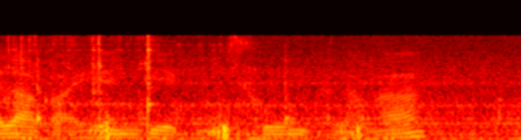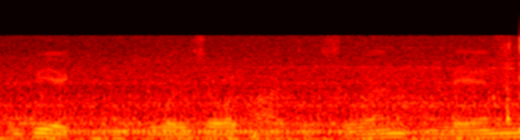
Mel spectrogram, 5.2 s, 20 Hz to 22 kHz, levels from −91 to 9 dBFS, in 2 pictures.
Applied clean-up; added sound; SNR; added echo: none; Fireworks / Ocean + Drill; 0 dB; none.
